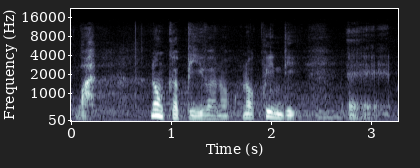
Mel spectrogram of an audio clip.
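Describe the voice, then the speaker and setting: A man preaching a sermon on a Gospel passage, slow and emphatic, asking his listeners "no?" as he goes. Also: medium pitch, lively intonation, darkish tone, big-room sound, slight background noise. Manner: slow, emphatic, with rhetorical "no?" tags.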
